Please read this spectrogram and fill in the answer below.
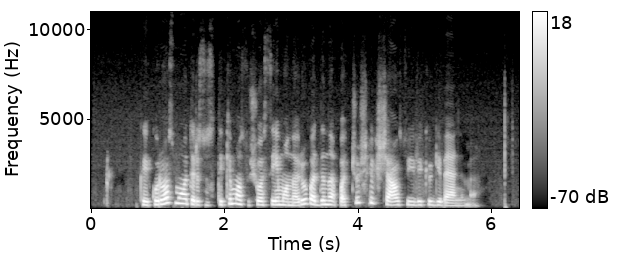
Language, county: Lithuanian, Šiauliai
